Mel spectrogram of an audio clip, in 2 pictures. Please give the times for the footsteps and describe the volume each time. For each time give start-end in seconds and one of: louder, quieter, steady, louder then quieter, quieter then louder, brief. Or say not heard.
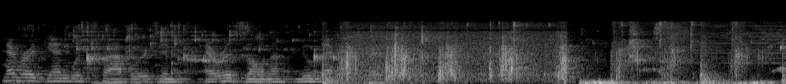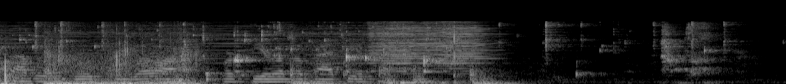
3.2-9.9 quieter.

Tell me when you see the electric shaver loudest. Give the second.
12 s.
